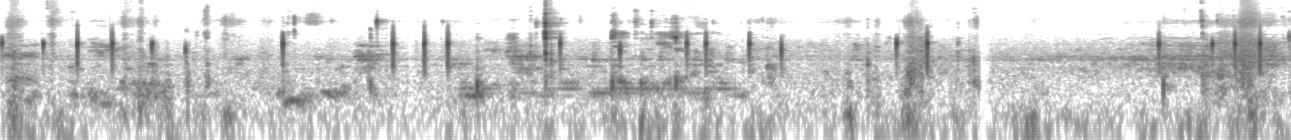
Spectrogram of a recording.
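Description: Keyboard keys tap in quick, light clicks.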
